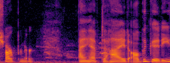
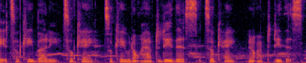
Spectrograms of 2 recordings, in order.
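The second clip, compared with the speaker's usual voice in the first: soft, gentle reassurance, easing into a whisper; calm soothing; 7 dB quieter, faster than usual. Retold or imitated. Teacher calming a frustrated little boy at the table, soft and soothing. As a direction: quietly settle a tense child. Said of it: "I just calmly say".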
